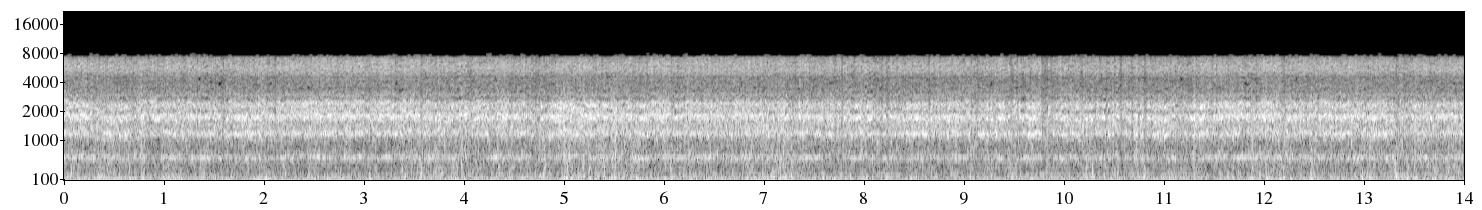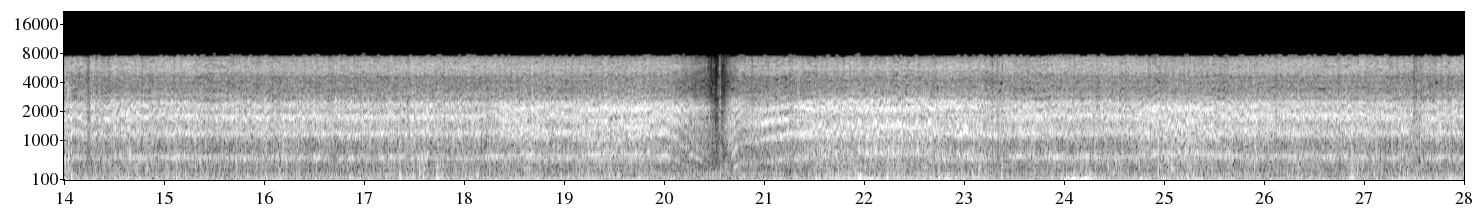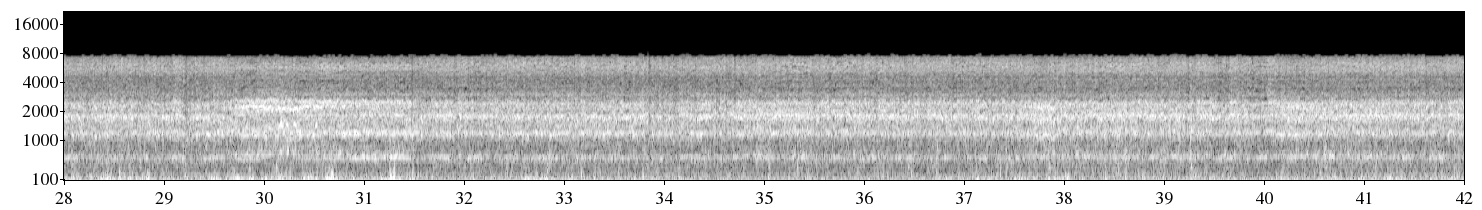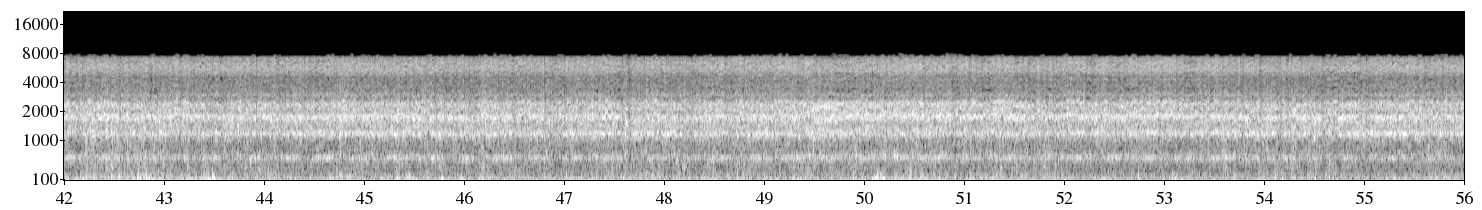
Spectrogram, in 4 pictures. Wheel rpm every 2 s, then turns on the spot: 160, 160, 160, 160, 160, 160, 160, 160, 160, 140, 120, 160, 160, 160, 160, 160, 160, 160, 160, 170, 160, 160, 160, 160, 160, 160, 160, 160.
none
